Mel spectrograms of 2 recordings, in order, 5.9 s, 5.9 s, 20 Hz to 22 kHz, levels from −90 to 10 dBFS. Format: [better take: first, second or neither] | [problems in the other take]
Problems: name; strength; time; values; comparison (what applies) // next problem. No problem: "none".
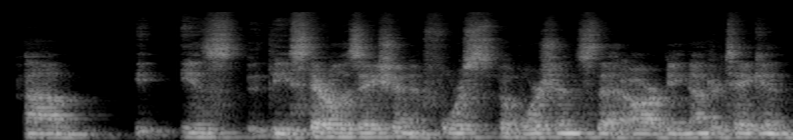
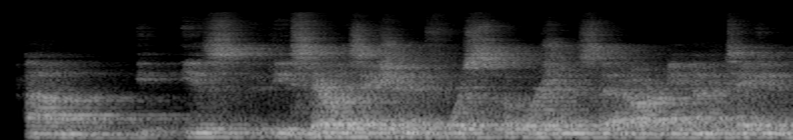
first | room echo; strong; dies away in 2.1 s; slight in the first // off-mic speech; far; far in the first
